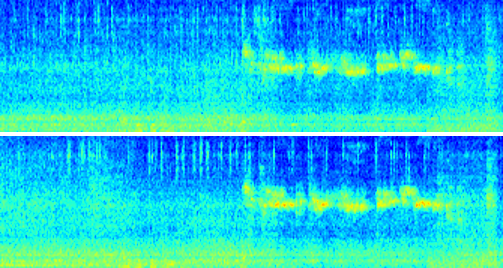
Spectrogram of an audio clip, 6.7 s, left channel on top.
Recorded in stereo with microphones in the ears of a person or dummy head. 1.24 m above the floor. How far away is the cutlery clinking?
About 2 m.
